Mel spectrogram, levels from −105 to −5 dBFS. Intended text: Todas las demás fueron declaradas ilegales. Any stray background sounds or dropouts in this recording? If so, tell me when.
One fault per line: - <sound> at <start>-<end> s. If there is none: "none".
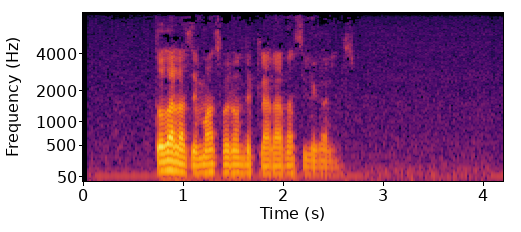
none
